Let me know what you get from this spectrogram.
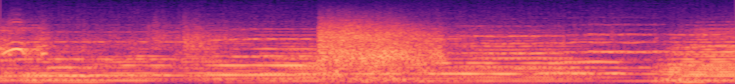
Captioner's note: horse neighs; gunshot; classical music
